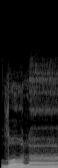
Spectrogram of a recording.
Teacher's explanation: panjangnya 1 alif atau 2 harokat atau 2 ketukan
